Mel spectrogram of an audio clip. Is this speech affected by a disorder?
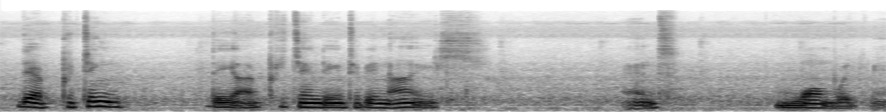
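Yes: cerebral palsy.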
